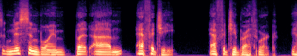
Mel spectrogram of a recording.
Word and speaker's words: Nisenboim: It's first of all, it's Nisenboim, but Effiji Breathwork. Yeah. Effiji is how you pronounce it.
